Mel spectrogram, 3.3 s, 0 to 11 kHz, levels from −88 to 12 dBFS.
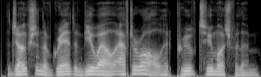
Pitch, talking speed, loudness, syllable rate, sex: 125 Hz, 255 wpm, -16 LUFS, 5.5 syllables/s, male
